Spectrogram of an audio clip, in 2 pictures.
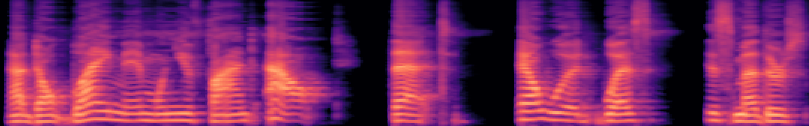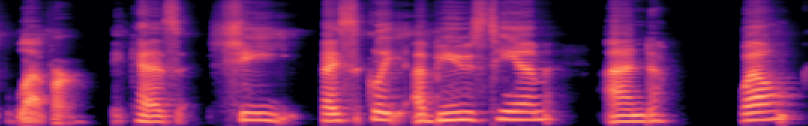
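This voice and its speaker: A woman's voice: mid-range voice, slow, sharp tone. A woman with a Southern US accent, earnestly narrating true crime stories as an online host. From Southern United States. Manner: earnest, serious.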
